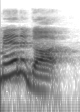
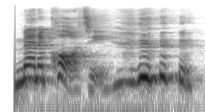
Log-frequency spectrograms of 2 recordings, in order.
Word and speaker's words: manicotti: But my boss approved it, so I'm off on Friday now, and we're making manigot, so. Or for those that speak proper Italian, manicotti.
